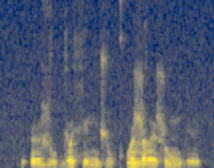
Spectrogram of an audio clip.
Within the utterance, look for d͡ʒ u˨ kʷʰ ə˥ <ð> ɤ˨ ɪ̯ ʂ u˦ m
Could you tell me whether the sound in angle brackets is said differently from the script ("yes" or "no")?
yes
